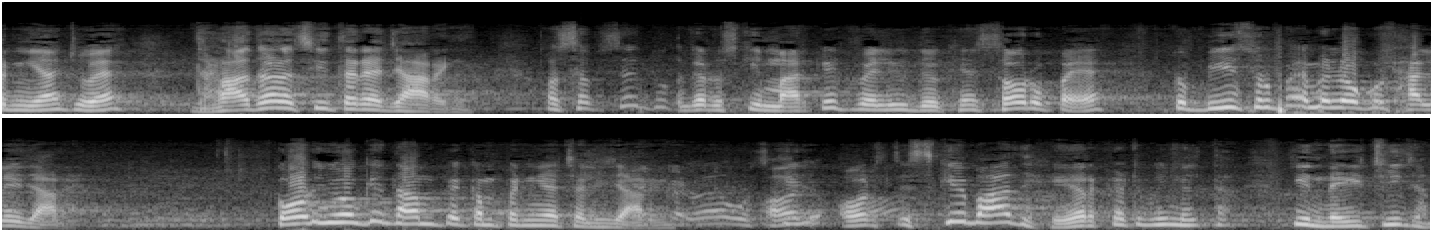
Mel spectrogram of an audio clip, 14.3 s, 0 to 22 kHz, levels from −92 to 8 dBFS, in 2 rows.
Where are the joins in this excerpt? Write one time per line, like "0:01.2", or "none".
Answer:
0:02.9
0:10.9

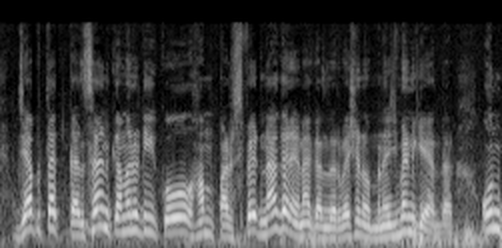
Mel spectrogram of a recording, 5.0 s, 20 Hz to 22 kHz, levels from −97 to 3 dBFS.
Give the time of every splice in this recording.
none

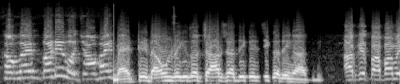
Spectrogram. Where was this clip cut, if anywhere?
0:01.1

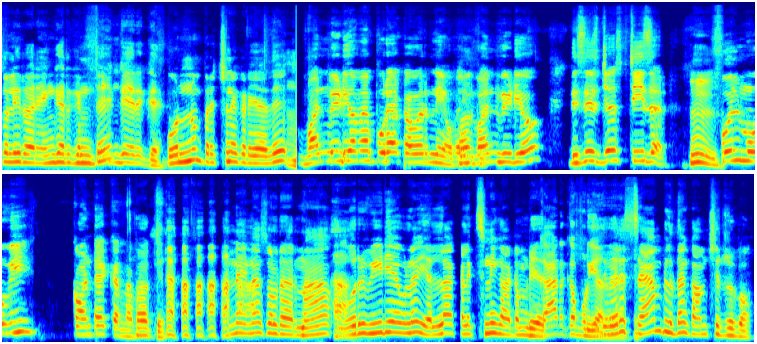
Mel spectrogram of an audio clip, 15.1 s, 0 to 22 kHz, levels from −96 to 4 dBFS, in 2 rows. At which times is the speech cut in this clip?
0:02.9

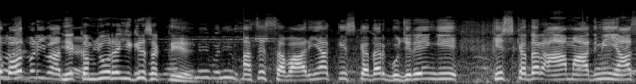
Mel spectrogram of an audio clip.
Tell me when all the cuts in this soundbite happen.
0:02.4

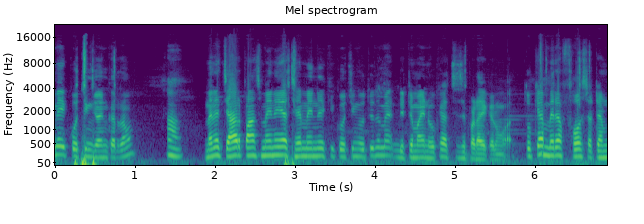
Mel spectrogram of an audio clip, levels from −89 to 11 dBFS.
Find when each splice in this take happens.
none

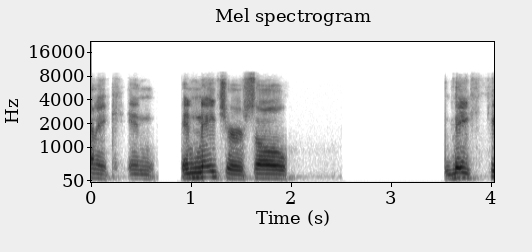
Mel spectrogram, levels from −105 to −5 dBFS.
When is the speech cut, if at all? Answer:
none

